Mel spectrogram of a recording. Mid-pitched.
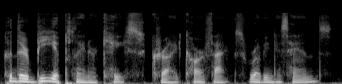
No: low, 105 Hz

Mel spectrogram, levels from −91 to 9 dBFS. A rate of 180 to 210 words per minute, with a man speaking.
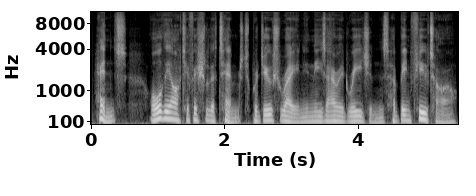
No: average, 165 wpm; male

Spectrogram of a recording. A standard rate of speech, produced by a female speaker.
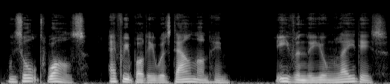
No: average, 155 wpm; male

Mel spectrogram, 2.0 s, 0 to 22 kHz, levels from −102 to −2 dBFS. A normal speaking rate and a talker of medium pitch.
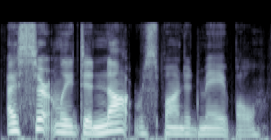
Yes: average, 175 wpm; medium, 145 Hz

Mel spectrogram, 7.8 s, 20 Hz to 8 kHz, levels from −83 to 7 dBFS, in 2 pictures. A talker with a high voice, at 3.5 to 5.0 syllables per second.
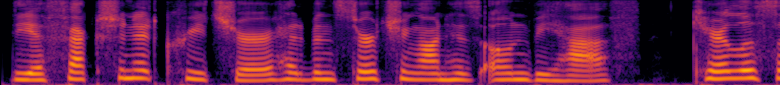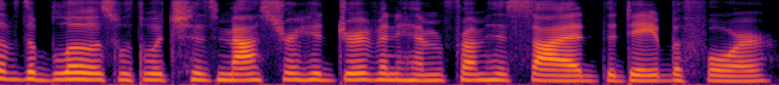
No: high, 210 Hz; 5.6 syllables/s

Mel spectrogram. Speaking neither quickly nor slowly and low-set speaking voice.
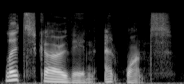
Yes: average, 165 wpm; low, 115 Hz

